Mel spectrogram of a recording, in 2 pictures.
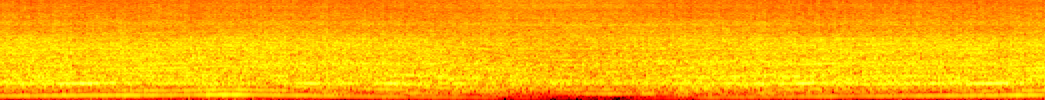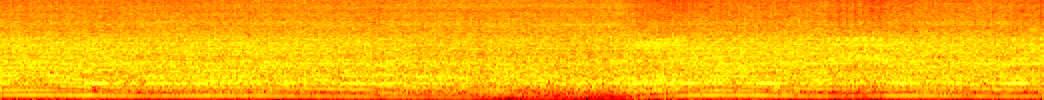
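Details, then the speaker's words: Toyota VVT-i petrol engine revved in short bursts: fine at idle, then a light hammering knock creeps in as revs climb. The owner attributes it to engine bearing failure. "Okay, and now I start this engine that we can listen this engine bearing failure sound."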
